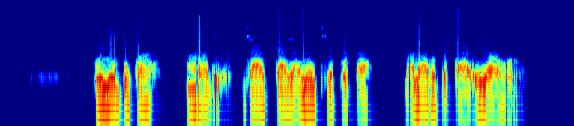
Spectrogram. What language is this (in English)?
Igbo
